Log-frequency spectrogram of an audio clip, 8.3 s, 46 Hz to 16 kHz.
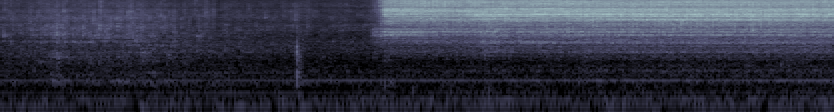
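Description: Water runs from a tap in a house during -40 weather, a steady broadband rush that swells louder about halfway through as the flow opens up, heard alone without voices.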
